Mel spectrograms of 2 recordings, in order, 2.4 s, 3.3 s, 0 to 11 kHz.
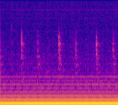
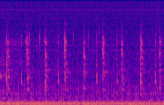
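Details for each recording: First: French crystal regulator clock, sold as non-running, open escapement with jewel pallets: light ticks every 0.35–0.4 seconds with uneven tick-tock spacing over a hum; slightly out of beat. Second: French crystal regulator clock with open escapement and jewel pallets, after being set in beat: crisp, evenly spaced tick-tock with no limp between beats; running in beat.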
